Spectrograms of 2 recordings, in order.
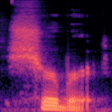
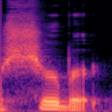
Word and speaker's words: sherbet: called this sherbet I added an R before the tea and I wasn't the only one my parents called this sherbet they would say do you want ice cream or sherbet but the proper pronunciation is sherbet again I'm only giving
